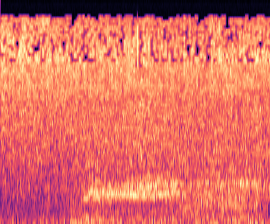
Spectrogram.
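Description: A dragon roars in the distance.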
